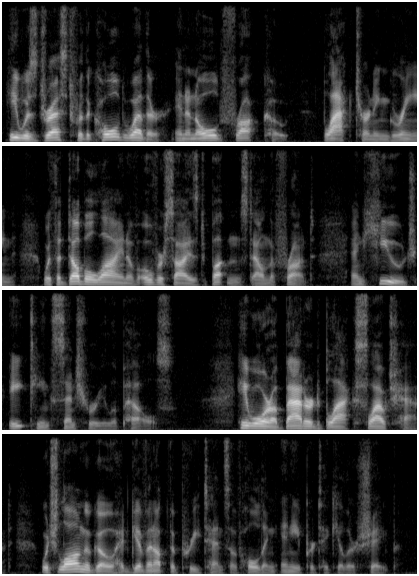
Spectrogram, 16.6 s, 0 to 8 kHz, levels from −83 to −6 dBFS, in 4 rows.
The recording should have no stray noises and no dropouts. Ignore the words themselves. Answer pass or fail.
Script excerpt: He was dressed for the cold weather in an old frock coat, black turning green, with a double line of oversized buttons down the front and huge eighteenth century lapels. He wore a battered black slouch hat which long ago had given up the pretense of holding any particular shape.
pass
